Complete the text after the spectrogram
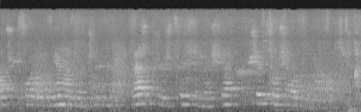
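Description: Young children sing together in a large echoing hall.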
